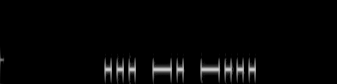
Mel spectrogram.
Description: Morse code, heard as a keyed tone, about 21 wpm, 700 Hz. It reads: SNB
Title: USA Call Sign Postfixes - 3 Letters 20wpm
